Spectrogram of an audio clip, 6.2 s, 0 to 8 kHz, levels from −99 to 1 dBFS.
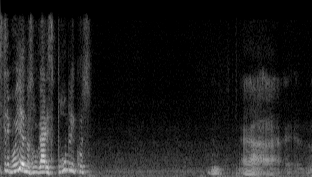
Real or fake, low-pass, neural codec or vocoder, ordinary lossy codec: fake; 7.2 kHz; codec, 16 kHz, 6 kbps, DAC; none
